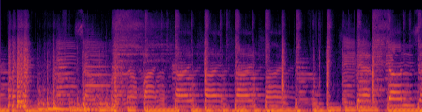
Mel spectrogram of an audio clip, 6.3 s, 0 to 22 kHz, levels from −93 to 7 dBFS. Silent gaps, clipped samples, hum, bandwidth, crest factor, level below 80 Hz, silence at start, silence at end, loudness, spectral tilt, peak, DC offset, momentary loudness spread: none; under 0.1%; none; 15.5 kHz; 16 dB; -30 dBFS; 0 s; 0 s; -28 LUFS; -6.5 dB/octave; -12 dBFS; under 0.1%; 5 LU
